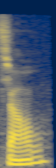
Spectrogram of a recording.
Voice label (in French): "jiao2", chinois; Cours-de-Chinois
